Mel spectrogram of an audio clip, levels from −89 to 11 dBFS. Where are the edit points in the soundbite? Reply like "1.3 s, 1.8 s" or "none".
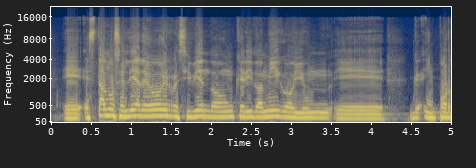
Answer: none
